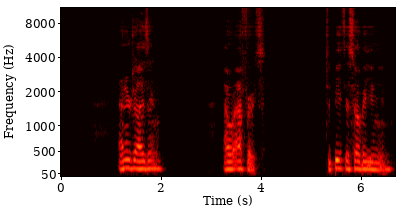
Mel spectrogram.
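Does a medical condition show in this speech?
Yes: cerebral palsy, spastic.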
